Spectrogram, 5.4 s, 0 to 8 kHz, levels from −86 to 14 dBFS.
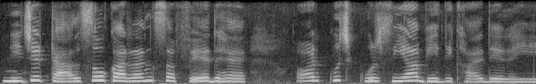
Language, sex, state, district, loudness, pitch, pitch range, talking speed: Hindi, female, Jharkhand, Palamu, -14 LUFS, 315 Hz, 285-340 Hz, 155 wpm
